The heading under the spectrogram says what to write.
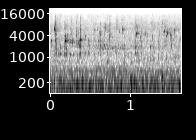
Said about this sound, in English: As I'm pouring a drink. I was going to say, were you just slugging that?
